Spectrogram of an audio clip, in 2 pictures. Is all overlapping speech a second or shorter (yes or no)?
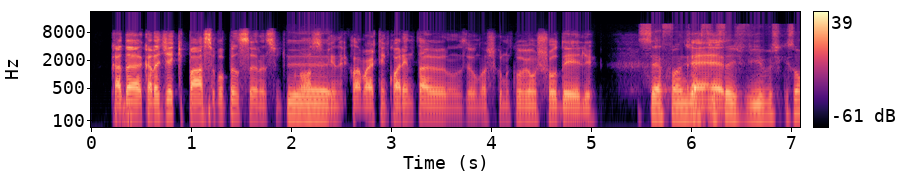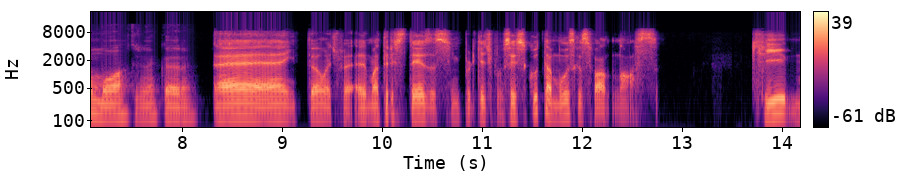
yes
